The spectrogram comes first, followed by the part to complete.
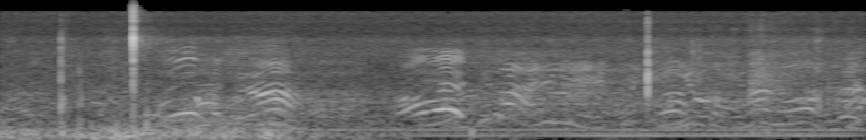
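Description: Footballers' shouts carrying across an open pitch, short rising-and-falling calls coming one after another, with a few sharp knocks, the loudest about two-thirds of a second in.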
